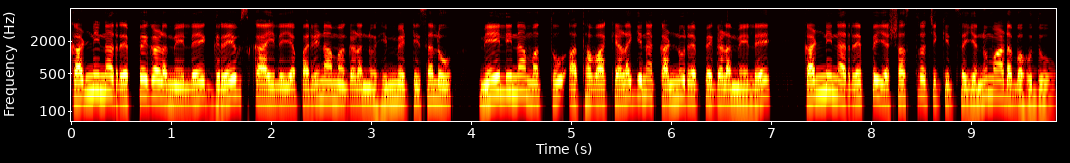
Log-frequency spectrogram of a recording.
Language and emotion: Kannada, neutral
